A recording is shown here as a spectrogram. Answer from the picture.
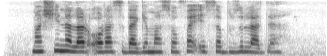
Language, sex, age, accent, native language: Uzbek, female, 19-29, Surxondaryo, Uzbek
